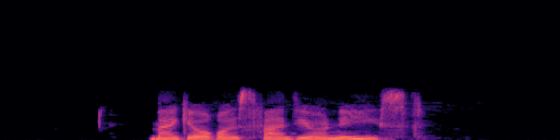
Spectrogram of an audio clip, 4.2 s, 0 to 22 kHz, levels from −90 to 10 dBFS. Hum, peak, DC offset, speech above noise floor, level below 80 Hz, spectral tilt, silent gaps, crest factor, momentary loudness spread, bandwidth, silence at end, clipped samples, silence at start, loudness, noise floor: none; -8 dBFS; under 0.1%; 64 dB; -70 dBFS; -4 dB/octave; none; 18 dB; 12 LU; 8.2 kHz; 1.05 s; under 0.1%; 1.1 s; -23 LUFS; -86 dBFS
